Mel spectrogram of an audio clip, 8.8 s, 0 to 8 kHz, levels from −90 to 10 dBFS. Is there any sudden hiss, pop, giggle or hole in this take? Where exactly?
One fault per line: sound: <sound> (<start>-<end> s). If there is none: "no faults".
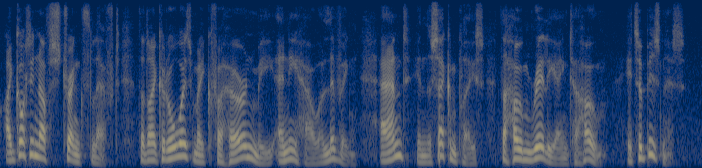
no faults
